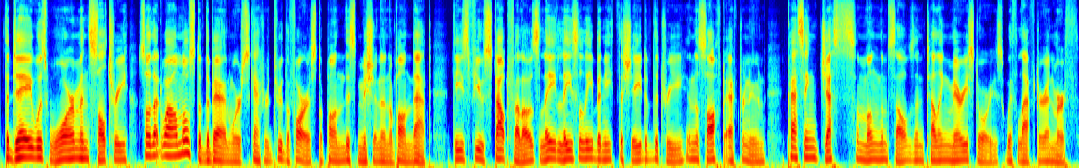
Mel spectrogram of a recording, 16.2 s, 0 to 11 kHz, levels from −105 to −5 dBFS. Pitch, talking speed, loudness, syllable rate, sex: 115 Hz, 195 wpm, -21 LUFS, 5.2 syllables/s, male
